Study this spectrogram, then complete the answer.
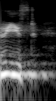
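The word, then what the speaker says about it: wrist: इसके बाद का जो नेक्स्ट वर्ड है वह है रीस्ट। यहाँ डब्ल्यू को प्रोनाउंस नहीं करना है, इसे हमें रीस्ट पढ़ना है।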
